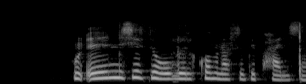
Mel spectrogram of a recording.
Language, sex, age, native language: Icelandic, female, 11, Icelandic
